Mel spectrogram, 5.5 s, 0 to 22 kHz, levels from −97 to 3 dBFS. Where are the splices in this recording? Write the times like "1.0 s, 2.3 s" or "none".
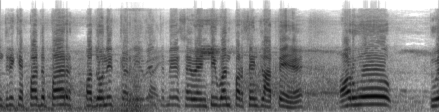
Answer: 1.9 s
